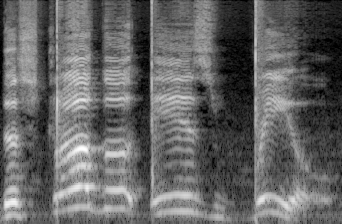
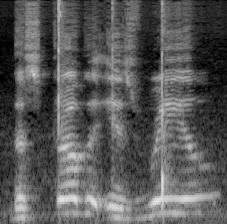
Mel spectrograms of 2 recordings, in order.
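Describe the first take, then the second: First: "struggle" stretched and slow, falling; "The struggle is real" slow, stressing "struggle"; emphatic. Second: Said in the usual way. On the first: Shown as a demonstration. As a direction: lean hard on "struggle", slowly.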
